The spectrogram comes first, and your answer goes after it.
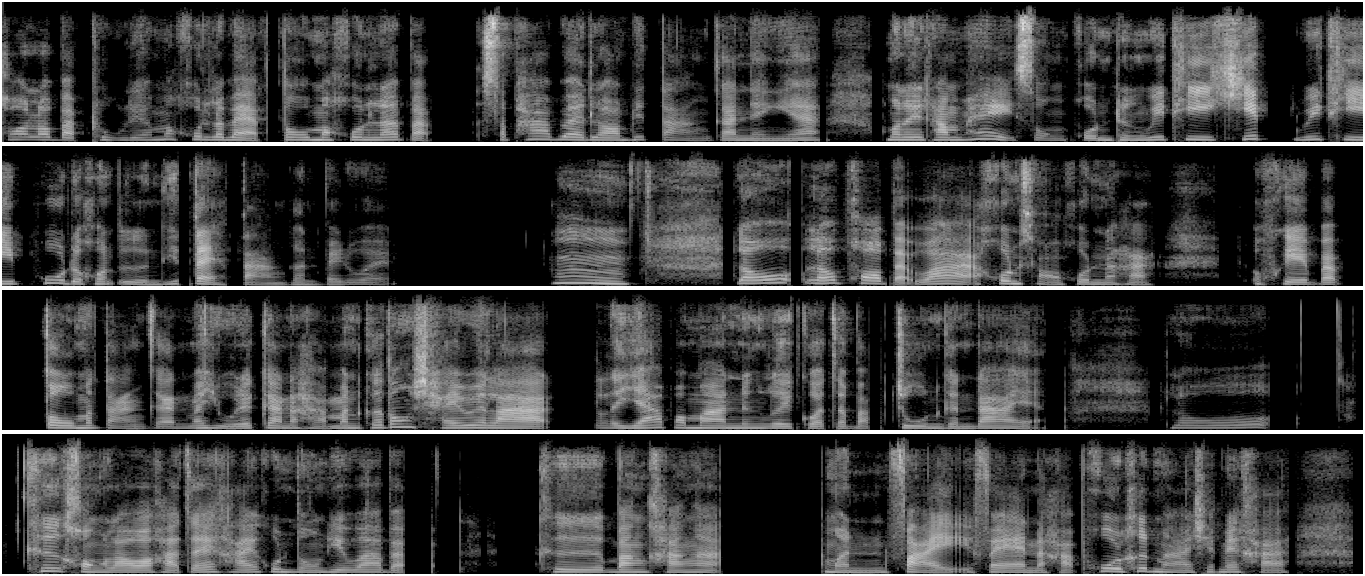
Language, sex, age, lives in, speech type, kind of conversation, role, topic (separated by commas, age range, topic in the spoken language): Thai, female, 25-29, Thailand, conversation, unstructured, none, การสื่อสารที่ดีในความรักควรเป็นอย่างไร?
